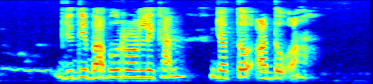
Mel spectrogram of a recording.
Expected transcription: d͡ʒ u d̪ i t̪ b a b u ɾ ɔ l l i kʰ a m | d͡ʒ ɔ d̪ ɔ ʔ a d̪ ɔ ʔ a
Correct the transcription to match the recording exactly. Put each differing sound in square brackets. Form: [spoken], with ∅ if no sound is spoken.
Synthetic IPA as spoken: d͡ʒ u d̪ i [∅] b a b u ɾ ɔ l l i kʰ a [n] | d͡ʒ ɔ [t̪] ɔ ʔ a d̪ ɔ ʔ a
